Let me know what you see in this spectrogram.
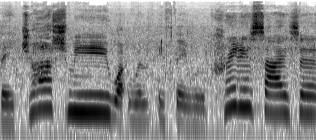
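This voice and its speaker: A woman with a Danish accent speaks at a moderate pace with lively intonation. Noticeable noise sits in the background. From Denmark. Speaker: coach / online content creator. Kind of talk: casual vlog monologue. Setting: outdoors.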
